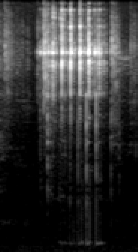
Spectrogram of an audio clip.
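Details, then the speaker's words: New replacement thermostat for a Mack truck whose old one stuck open, shaken by hand: short bursts of bright loose metallic rattling; something loose inside the new thermostat, judged defective. "um it came up about oh this one makes noise i'm have to check the other one that's no good"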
